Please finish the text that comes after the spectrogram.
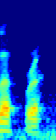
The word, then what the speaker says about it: Loughborough: That's pronounced Loughborough.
